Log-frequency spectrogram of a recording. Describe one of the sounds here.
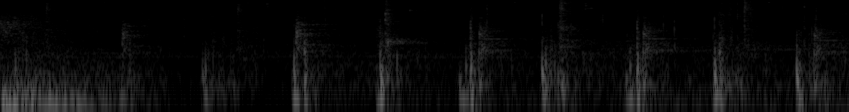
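Footsteps crunch steadily over the ground.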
